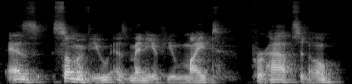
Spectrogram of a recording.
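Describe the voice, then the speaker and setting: A low-voiced fitness vlogger chats casually between gym sets. He's out of breath, speaks haltingly with frequent filler pauses, and swears casually.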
